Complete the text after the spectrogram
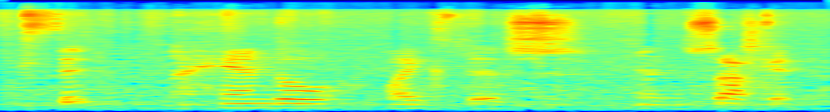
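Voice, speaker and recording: A man speaks with a fairly high pitch and ordinary pitch variation. Room echo is audible, and background noise is noticeable. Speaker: woodworking hobbyist. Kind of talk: casual shop tutorial. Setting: home garage workshop. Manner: hesitant, many fillers.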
